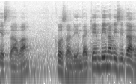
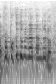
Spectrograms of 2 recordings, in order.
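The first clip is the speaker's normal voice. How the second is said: put-on very high, fast, whiny child's wail; crying boy; faster than usual. Preacher acting the skinny kid he beat, wailing high. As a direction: squeal it like a beaten little boy. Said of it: "empezó a llorar y a gritar".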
